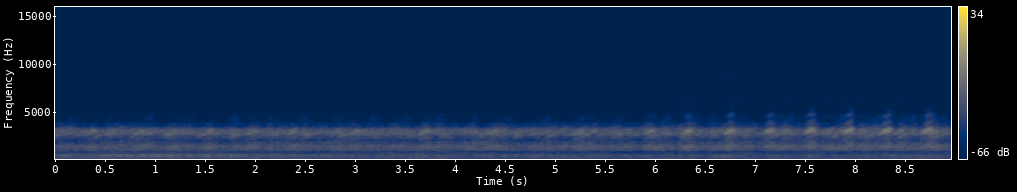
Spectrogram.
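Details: Frogs in a summer-night chorus, a steady croaking background of many callers; a nearer frog joins near the end with sharp croaks repeated about every half second.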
